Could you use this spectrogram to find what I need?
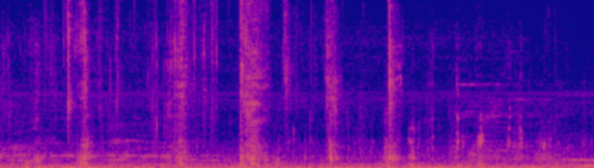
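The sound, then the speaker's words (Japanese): Biting and chewing into a thick pork steak dressed with Worcestershire sauce, heard as a series of crisp, moist crunches and clicks with no talk. “豚のステーキですよ。いただいてみましょうか。よし、この辺分厚いとこ行くか。”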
